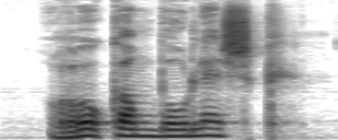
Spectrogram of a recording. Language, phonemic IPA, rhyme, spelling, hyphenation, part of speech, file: Dutch, /ˌroː.kɑm.boːˈlɛsk/, -ɛsk, rocambolesk, ro‧cam‧bo‧lesk, adjective, Nl-rocambolesk.ogg
- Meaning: incredible, unbelievable, fantastic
